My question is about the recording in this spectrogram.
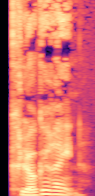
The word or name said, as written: klokkeren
